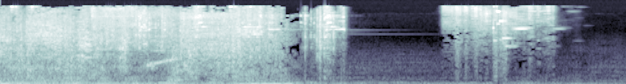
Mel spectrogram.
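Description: Intro sound effect of glass shattering over music: a loud crashing rush that cuts off about three and a half seconds in, then a shorter burst of high tinkling about a second later.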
